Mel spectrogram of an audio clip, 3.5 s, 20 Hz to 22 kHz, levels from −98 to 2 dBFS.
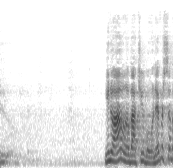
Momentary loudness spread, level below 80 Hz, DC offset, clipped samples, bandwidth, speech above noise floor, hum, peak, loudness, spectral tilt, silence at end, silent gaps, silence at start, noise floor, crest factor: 10 LU; -84 dBFS; under 0.1%; under 0.1%; 15.5 kHz; 45 dB; 60 Hz at -60 dBFS; -14 dBFS; -31 LUFS; -6.5 dB/octave; 0 s; none; 0 s; -75 dBFS; 20 dB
